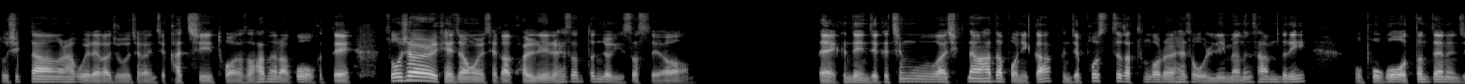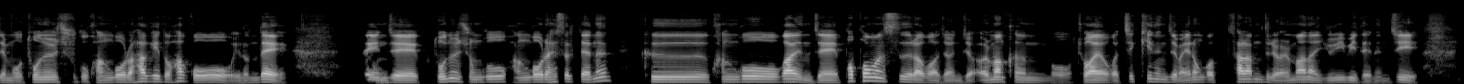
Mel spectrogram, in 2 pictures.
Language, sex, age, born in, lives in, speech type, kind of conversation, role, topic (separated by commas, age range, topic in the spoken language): Korean, male, 35-39, United States, United States, conversation, podcast, guest, 소셜 미디어 때문에 피로감을 느낄 때, 솔직히 어떻게 대처하시나요?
